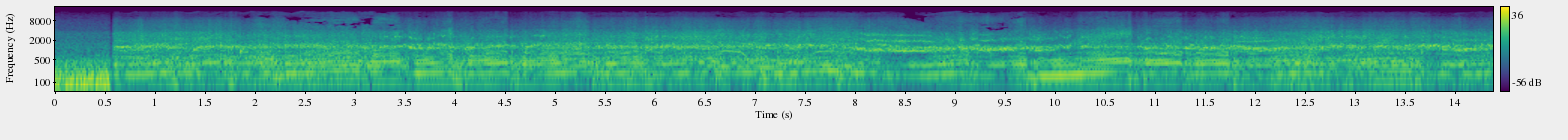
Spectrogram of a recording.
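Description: Car doing donuts: its tyres squeal without a break while the engine's revs rise and fall over and over as it spins, starting about half a second in.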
